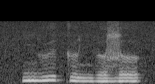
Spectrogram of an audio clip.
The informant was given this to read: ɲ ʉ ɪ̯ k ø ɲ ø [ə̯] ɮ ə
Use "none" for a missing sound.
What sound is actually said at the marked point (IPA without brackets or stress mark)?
ə̯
